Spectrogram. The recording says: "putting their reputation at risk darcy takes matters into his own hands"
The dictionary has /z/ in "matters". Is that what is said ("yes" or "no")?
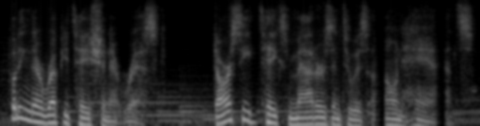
yes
